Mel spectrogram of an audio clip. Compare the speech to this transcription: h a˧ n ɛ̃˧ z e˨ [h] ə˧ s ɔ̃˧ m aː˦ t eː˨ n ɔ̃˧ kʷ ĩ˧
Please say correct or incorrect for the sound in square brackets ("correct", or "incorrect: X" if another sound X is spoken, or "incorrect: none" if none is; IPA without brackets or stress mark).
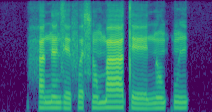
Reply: incorrect: f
